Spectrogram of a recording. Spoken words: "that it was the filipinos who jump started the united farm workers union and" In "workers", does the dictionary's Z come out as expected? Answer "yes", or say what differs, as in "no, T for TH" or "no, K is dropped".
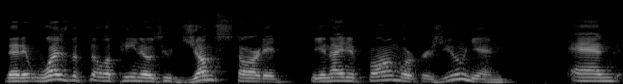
yes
